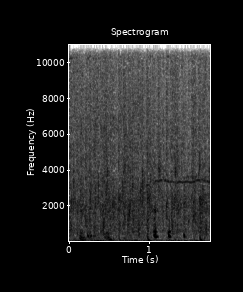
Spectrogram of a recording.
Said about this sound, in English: I think we're going to give you some more applause here again. Yes.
